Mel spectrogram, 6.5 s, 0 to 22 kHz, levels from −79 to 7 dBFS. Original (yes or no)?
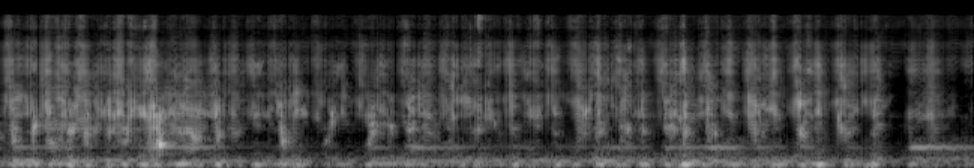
no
